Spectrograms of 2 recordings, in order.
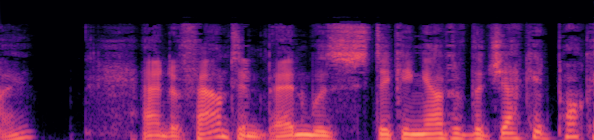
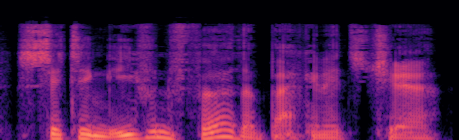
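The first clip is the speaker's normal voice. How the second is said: usual speaking voice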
